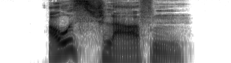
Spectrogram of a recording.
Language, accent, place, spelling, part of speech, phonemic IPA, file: German, Germany, Berlin, ausschlafen, verb, /ˈaʊ̯sˌʃlaːfn̩/, De-ausschlafen.ogg
- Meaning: 1. sleep late, sleep in 2. sleep off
